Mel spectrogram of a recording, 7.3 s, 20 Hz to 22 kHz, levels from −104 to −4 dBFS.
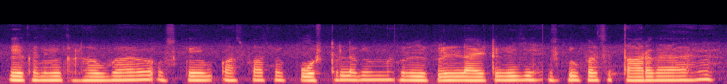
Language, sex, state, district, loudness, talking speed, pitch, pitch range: Hindi, male, Bihar, Darbhanga, -17 LUFS, 140 wpm, 150 Hz, 145-155 Hz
